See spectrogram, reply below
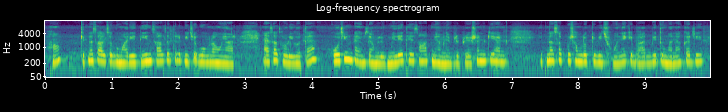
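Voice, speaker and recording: A brash young man teases and presses his case, as a woman storyteller puts him on. He sounds pushy and self-assured. The voice stays mellow. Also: fairly high pitch, fairly even intonation, fast talker, lightly acted. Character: cocky young male officer, persistent suitor.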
